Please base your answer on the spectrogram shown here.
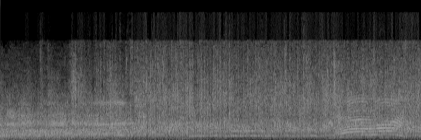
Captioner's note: cheers and applause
